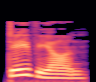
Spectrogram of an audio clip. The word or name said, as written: daveon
